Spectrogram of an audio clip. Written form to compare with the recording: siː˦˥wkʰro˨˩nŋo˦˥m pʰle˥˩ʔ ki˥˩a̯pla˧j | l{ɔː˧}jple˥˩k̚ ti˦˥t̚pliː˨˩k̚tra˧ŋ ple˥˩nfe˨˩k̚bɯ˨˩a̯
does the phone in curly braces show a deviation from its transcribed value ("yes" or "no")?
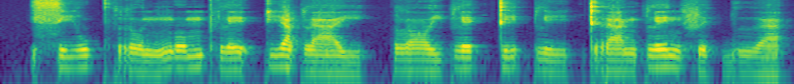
no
